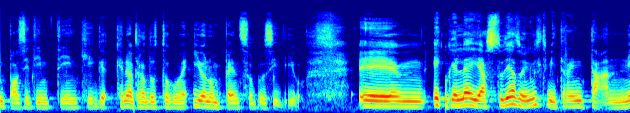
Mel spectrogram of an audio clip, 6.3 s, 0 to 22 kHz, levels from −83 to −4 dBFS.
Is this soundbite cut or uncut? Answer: cut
